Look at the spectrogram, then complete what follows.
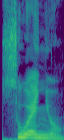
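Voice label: sleepy, Spanish, female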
